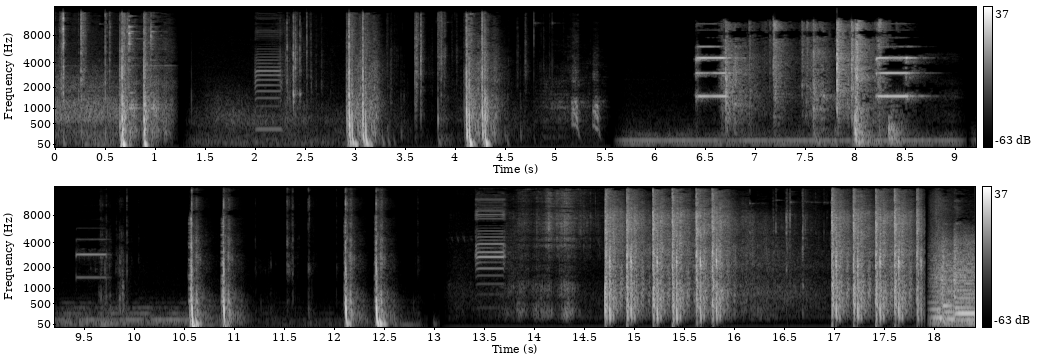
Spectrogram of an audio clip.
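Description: Handgun shots fired in several quick strings of two to six shots, separated by short pauses. Through the middle there are ringing metallic tones after some shots and a steady low hum.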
